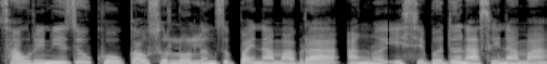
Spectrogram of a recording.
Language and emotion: Bodo, neutral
